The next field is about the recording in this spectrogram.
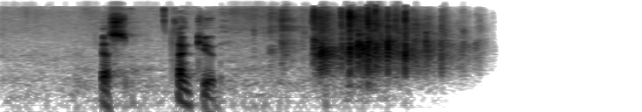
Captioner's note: applause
